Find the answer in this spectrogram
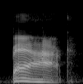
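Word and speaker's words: Peák: dus ik heb gevraagd, ja, hoe, hoe, spreek je die naam eigenlijk uit? En die hebben dus tot in den treuren dat weekend alleen maar tegen me... Paak.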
